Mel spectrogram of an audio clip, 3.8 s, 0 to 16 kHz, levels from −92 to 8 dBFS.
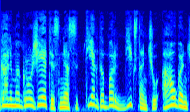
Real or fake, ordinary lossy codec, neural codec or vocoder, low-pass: real; MP3, 48 kbps; none; 14.4 kHz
